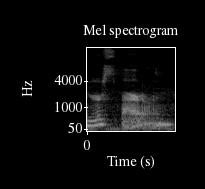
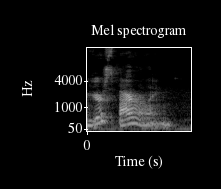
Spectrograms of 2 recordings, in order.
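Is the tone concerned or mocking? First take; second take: concerned; mocking. First: It is said in a gentle, concerned tone. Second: It is said in a dismissive, mocking tone. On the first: The listener cares about the person. "it's not like they said it in a way that was like" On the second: The listener is belittling the person. "They antagonized me"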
